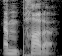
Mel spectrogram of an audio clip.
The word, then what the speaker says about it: Ampata: Empata. – Say that one more time. – Empata. – Empata. – I had to look it up on IMDb. It's spelled A-M-P-A-T-A.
